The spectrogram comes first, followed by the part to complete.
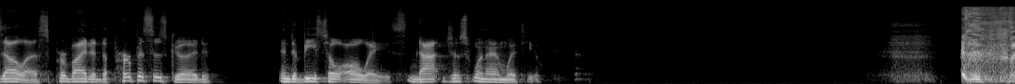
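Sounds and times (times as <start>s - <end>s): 
speech: 0.0s - 2.2s, 2.8s - 5.5s, 9.6s - 10.1s
person clearing throat with a soft low rasp: 5.7s - 6.0s, 9.6s - 10.1s
person coughing harshly with a rough guttural edge: 9.6s - 10.1s.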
